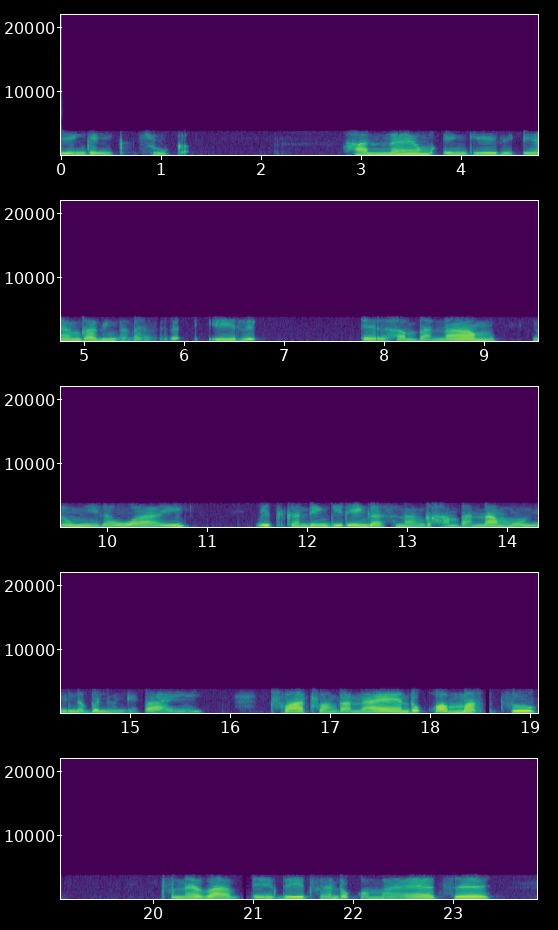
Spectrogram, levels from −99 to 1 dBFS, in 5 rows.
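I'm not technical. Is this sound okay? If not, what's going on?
No. The speech went through an AMR narrowband mobile codec, an old phone-network compressor, so it sounds muffled, thin and plainly buzzy and artificial throughout.

There are also lost AMR speech frames. Radio errors dropped bits of the signal, and the phone filled each gap by stretching the last good sound and fading it. This causes brief warbles or dropouts at 0.62–0.72, 5.30–5.93 (the worst), 14.92–15.53, 18.40–18.62 and 20.82–21.21 seconds.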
